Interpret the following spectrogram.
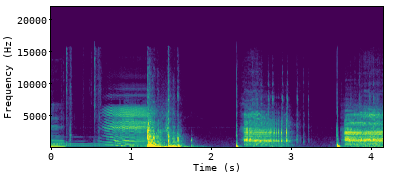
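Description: Cartoon sound effects: a falling glide in pitch ends in a loud thunk about a second in, followed by short scratchy noises.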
